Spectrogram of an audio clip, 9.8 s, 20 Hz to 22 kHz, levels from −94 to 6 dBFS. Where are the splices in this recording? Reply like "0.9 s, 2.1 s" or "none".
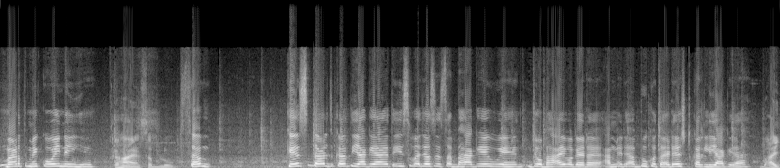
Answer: none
